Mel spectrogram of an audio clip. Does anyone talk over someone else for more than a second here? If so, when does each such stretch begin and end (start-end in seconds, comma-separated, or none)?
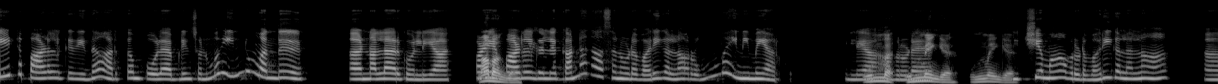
none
